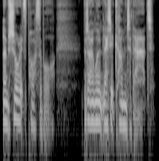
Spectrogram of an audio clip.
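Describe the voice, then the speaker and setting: A woman narrator voicing a teasing, wry young earl in an audiobook, speaking dry and measured. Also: a bass voice, animated, breathy edge, dry recording, full character voice. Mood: gentle.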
